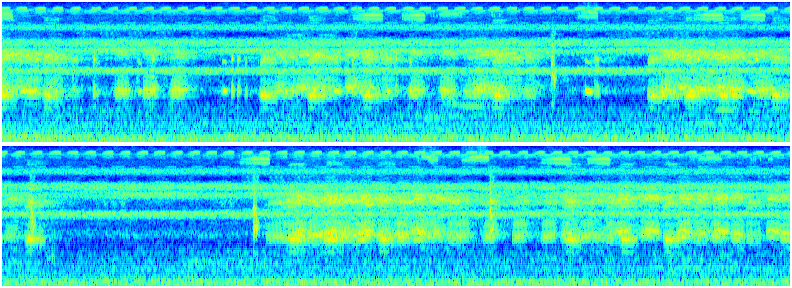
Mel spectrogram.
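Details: Male frog singing in the field: dense runs of raspy, pulsed croaks repeated rapidly, several bursts per second with short pauses, over a steady high-pitched droning background.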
